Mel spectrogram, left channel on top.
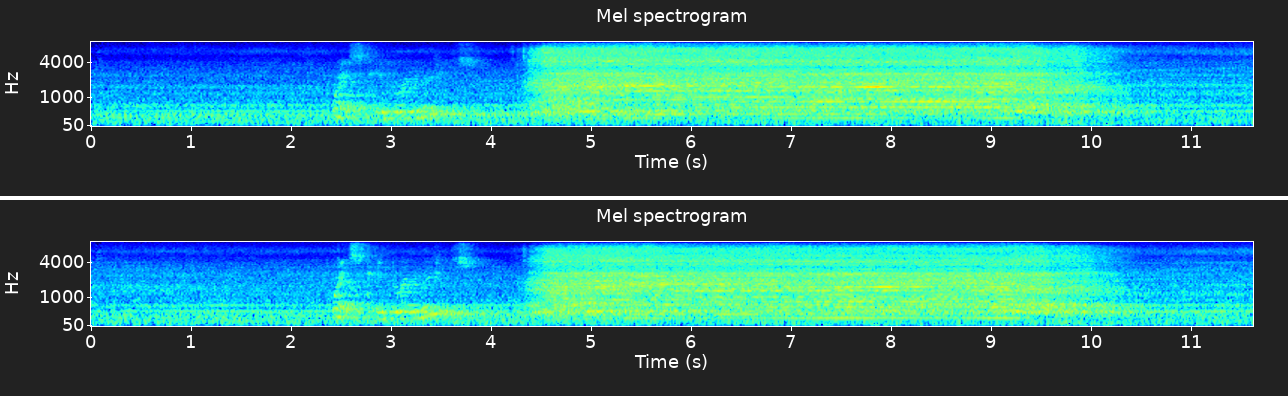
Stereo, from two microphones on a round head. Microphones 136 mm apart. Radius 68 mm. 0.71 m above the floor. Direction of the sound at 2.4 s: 75° right (ahead or behind).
